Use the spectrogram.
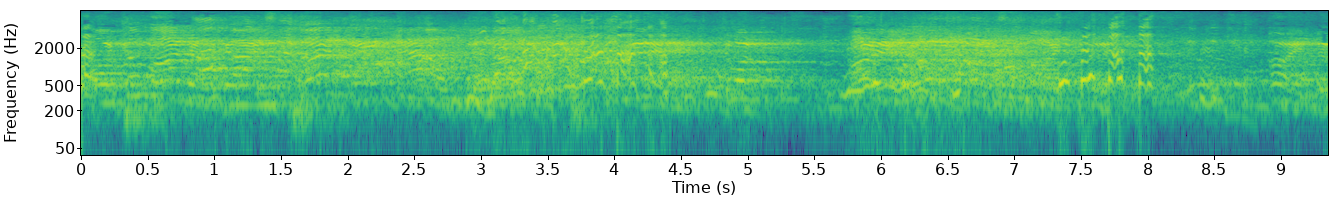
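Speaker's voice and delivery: laughing, loud come on now; laughing protest. Real, not acted. Comic laughing at the heckling crowd, loud. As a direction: crack up while begging them to stop.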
